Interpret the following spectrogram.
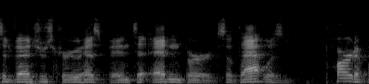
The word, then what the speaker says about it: Edinburgh: I suck at words no no its Edinburgh the curator the person who walked us through she pronounced at Edinburgh so we're going with that holy crap I just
